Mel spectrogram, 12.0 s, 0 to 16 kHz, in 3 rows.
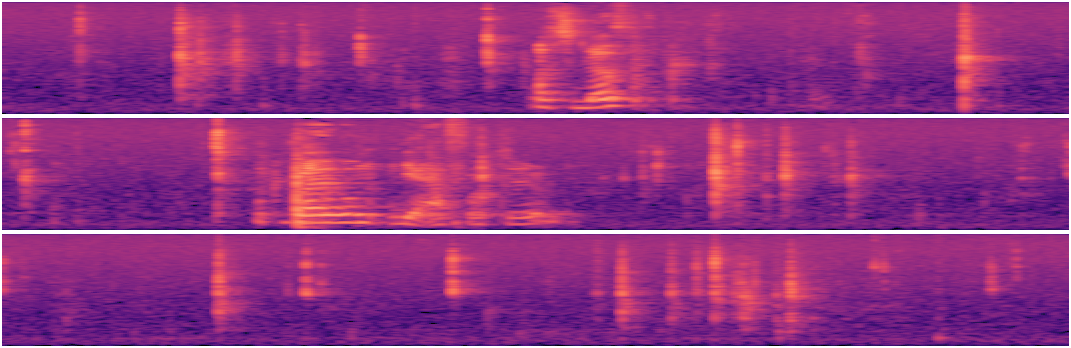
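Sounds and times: eating sounds: 6.2s - 8.2s.

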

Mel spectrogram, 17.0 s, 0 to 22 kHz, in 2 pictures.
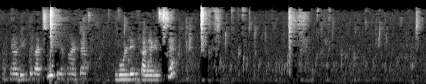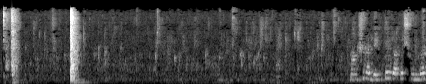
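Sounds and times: utensil clicking and scraping in pan: 0.9s - 1.3s, 3.2s - 4.9s, 5.7s - 6.3s, 8.3s - 9.0s.

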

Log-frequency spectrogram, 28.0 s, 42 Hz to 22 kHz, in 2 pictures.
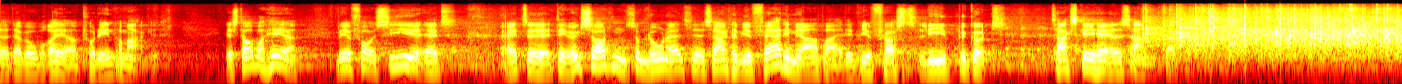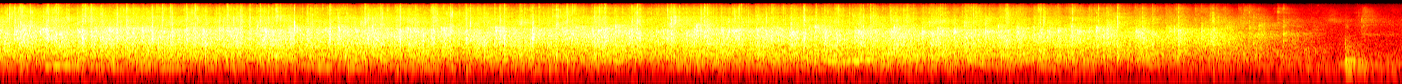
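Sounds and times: audience applause: 11.4s - 27.2s.

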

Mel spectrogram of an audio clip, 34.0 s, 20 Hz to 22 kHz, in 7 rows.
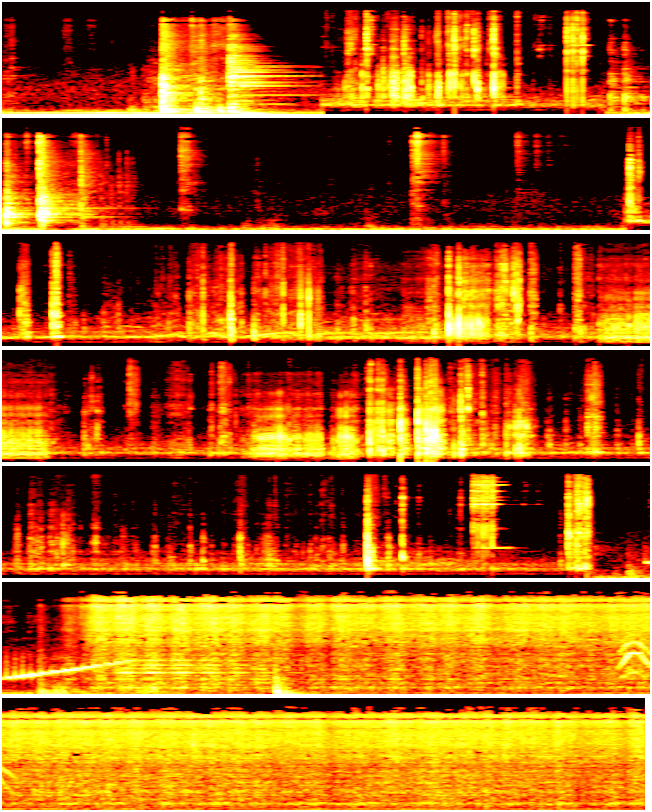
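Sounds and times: hard objects clicking and scraping: 2.4s - 6.4s, 7.9s - 23.9s.

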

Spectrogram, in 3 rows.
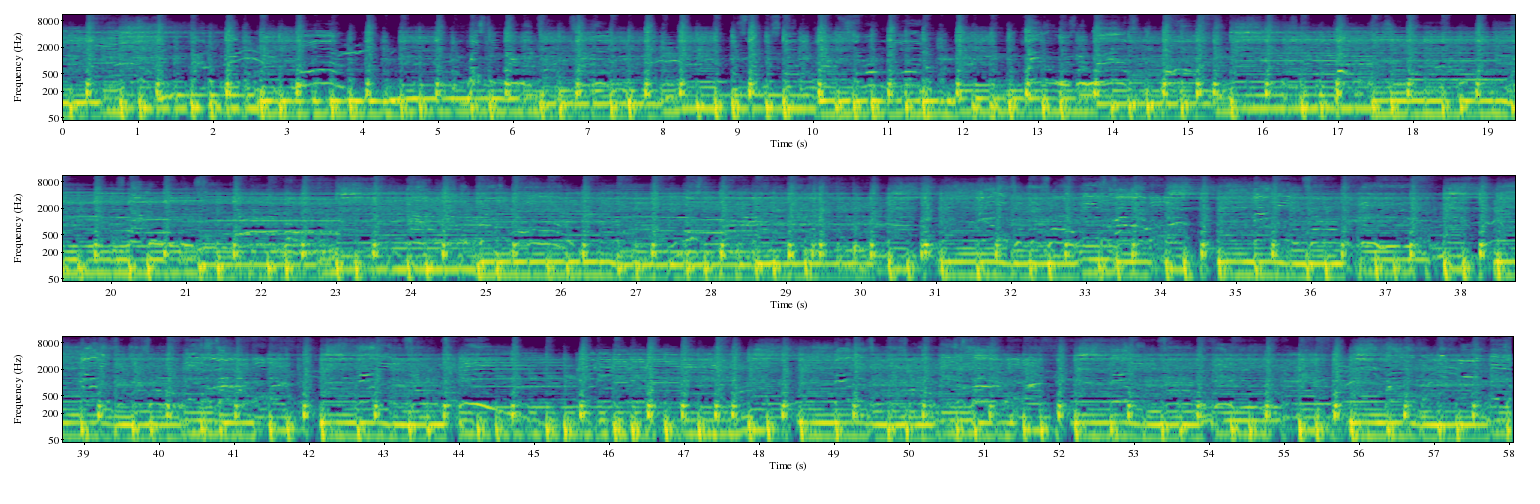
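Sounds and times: bass line: 0.0s - 58.0s
drums: 0.0s - 58.0s
electric guitars: 0.0s - 58.0s
person singing: 1.7s - 4.3s, 5.2s - 8.4s, 16.1s - 30.2s, 30.8s - 45.0s, 48.6s - 55.0s, 55.6s - 58.0s.

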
